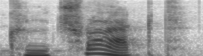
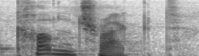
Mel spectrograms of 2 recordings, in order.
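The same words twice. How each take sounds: First: The stress is on the second syllable. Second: The stress is on the first syllable. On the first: It is a verb meaning to get smaller. "then we got to stress the second syllable" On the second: It is a noun meaning a signed agreement. "we stress the first syllable because it's a noun"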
